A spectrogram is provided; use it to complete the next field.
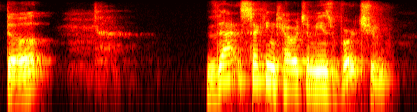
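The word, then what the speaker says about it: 德: way so the the second character which people mispronounce as Tay it's duh that second character means virtue so it's actually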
